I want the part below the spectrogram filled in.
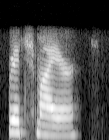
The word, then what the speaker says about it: Richmeyer: And Wendy Reichmeyer, is that the right way to say your Richmeyer. – Last name, Wendy? – Richmeyer, with a C-H.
